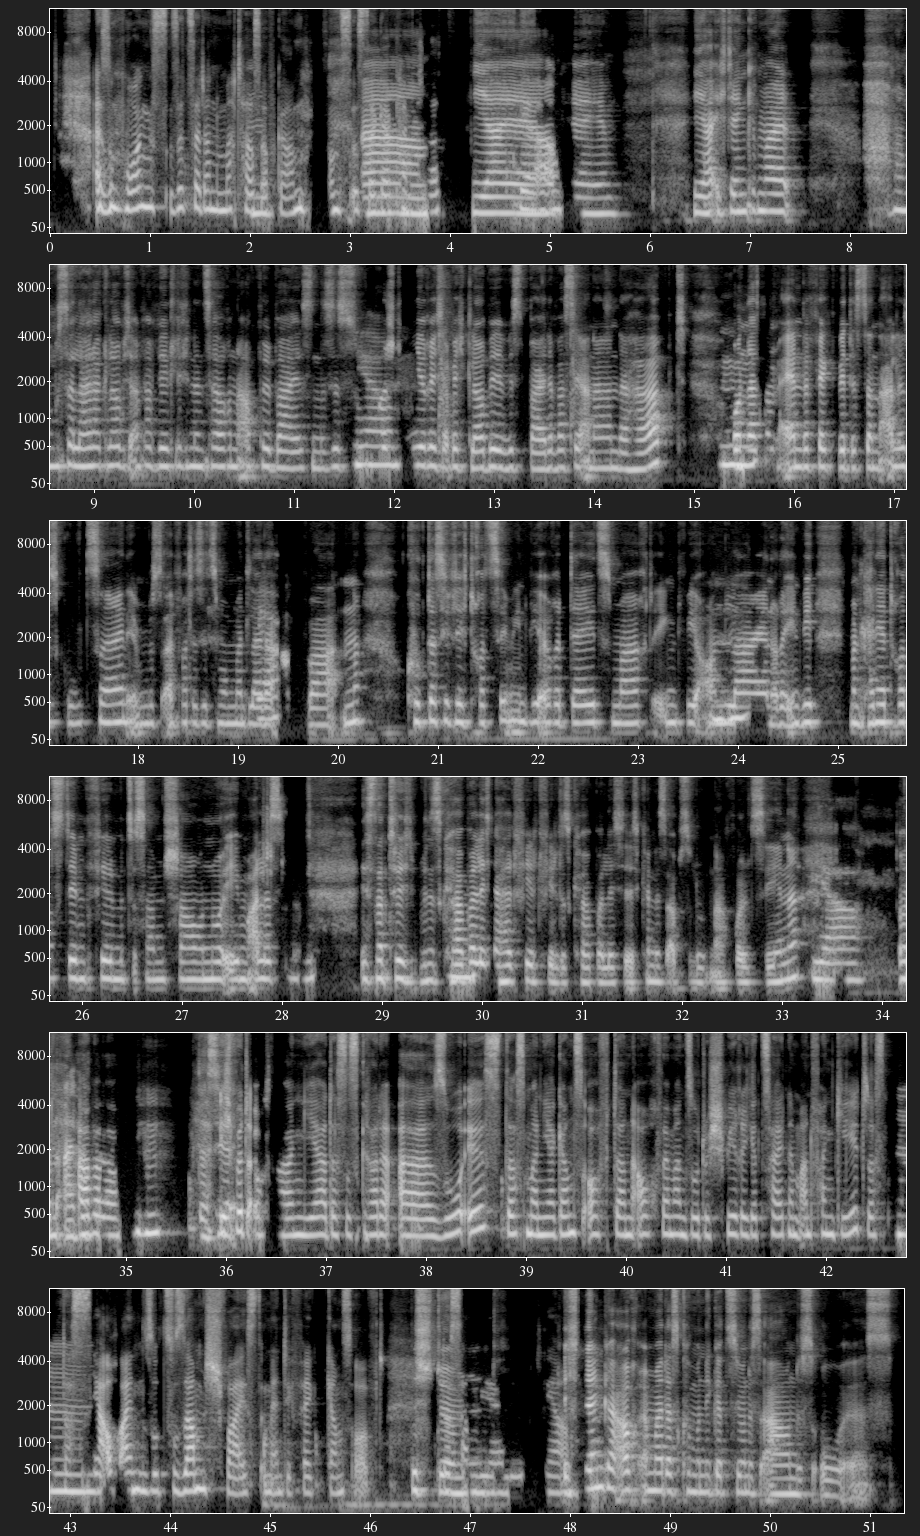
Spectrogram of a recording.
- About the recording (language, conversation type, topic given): German, advice, Wie geht es dir in einer Fernbeziehung, in der ihr euch nur selten besuchen könnt?
- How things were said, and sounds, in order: laughing while speaking: "morgens"; tapping; distorted speech; sigh; other background noise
